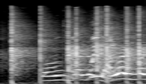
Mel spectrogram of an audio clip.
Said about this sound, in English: Can we give a round of applause for my dog?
